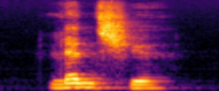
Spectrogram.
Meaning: diminutive of lens
- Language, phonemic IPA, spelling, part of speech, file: Dutch, /ˈlɛnʃə/, lensje, noun, Nl-lensje.ogg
